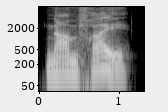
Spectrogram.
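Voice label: "nahm frei", German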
